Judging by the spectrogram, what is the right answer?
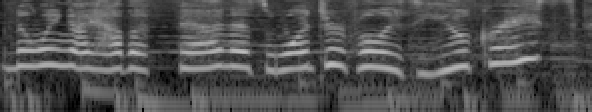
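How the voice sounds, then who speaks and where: A woman's voice: extremely high pitch, moderate pace, faint music behind. A woman playing a cutesy, bubbly young pop idol in an anime video game, with a sweet, theatrical and teasing manner. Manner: sweet, theatrical, refers to herself by name.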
